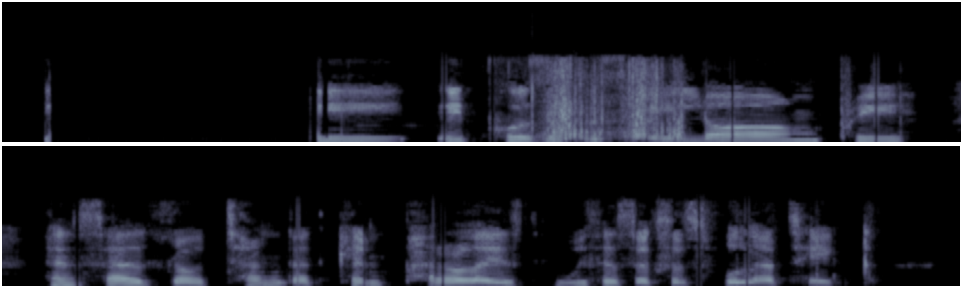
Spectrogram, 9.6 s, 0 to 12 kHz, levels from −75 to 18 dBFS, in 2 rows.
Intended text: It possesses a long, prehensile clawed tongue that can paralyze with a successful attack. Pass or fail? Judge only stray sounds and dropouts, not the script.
pass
